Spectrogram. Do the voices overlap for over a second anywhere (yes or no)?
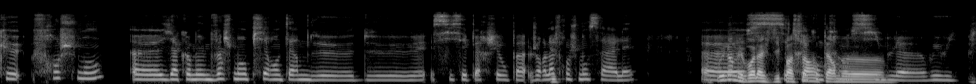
yes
